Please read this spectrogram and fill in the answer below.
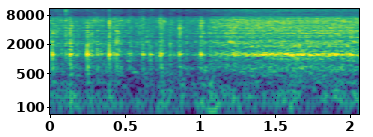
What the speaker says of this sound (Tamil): இதில் வந்து 2-3 பச்சை மிளகாய் அதையும் சேர்த்து போட்டு 2 சேர்த்து வதக்கிக்கோங்க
